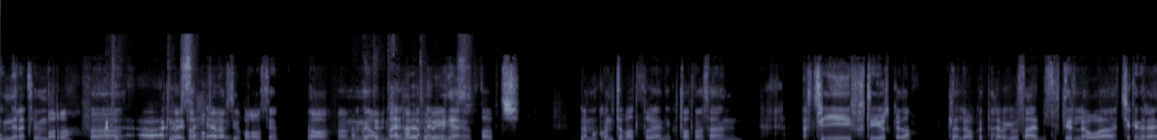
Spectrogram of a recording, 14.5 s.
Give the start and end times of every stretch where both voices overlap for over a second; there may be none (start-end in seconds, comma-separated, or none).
1.3-3.0, 4.4-6.0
